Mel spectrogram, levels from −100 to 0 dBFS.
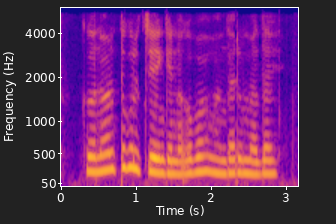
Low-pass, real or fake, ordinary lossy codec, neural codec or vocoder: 5.4 kHz; fake; AAC, 24 kbps; autoencoder, 48 kHz, 128 numbers a frame, DAC-VAE, trained on Japanese speech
